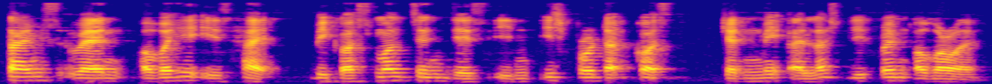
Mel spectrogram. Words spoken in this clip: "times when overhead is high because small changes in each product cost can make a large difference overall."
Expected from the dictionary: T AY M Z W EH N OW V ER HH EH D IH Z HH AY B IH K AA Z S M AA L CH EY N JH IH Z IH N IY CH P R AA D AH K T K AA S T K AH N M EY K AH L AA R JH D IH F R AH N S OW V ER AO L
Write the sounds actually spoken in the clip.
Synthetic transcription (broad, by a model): T AY M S W EH N OW V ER HH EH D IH S HH AY B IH K AA S M AA L CH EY N JH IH S IH N IY CH P R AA D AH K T K AA S K AH N M EY K AH L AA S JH D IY F R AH N OW V ER AO L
